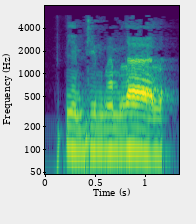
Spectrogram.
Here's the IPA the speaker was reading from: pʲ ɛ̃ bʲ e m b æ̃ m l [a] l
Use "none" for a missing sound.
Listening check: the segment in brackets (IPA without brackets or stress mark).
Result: æ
